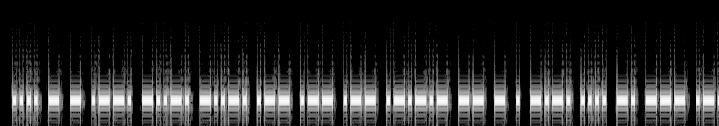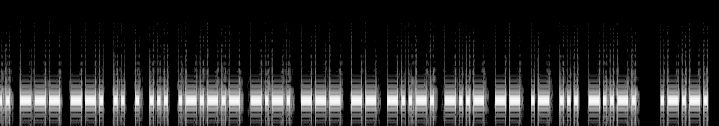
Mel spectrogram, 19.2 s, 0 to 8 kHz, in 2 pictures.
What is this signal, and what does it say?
Morse code, heard as a keyed tone, about 25 wpm, 610 Hz. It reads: HTTP//WWW.MTECHNOLOGIES.COM/XMAS/ <AR>
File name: 2011-10-mp3 / n14-MORSE EXPRESS 2011 CHRISTMAS KEY 25wpm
